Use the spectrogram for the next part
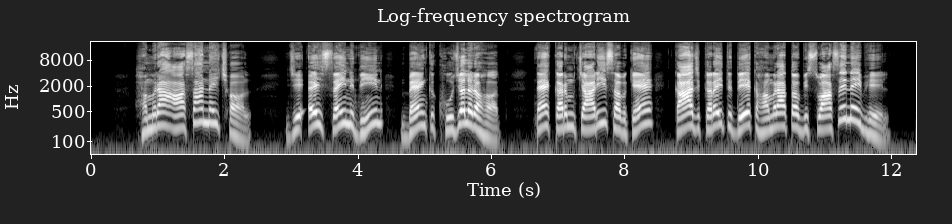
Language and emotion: Maithili, surprised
